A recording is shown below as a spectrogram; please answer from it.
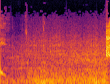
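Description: Steady low road and engine rumble inside a car's cabin while driving at highway speed.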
